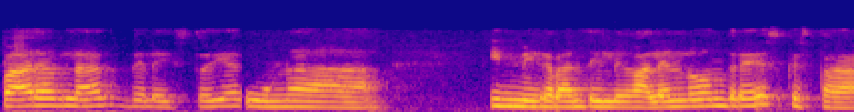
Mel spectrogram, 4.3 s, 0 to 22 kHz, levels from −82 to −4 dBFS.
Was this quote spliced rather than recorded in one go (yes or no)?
yes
